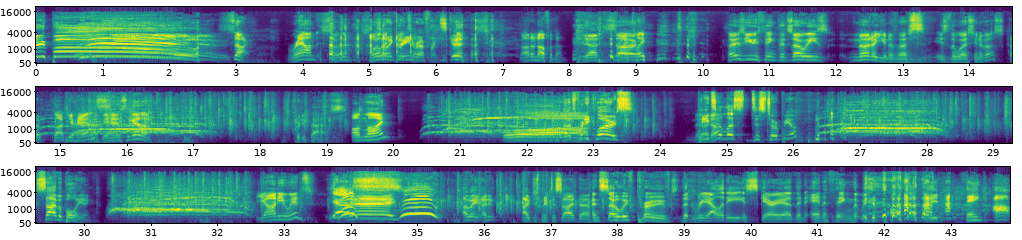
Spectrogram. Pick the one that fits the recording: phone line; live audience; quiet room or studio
live audience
